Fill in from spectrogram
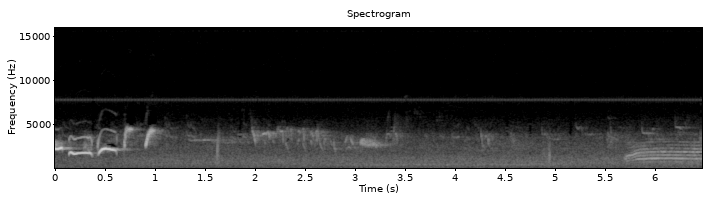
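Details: Common blackbird singing in the morning by a forest watering hole: a few loud fluted whistles in the first second, then faint scattered high notes, and a soft ringing tone near the end.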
